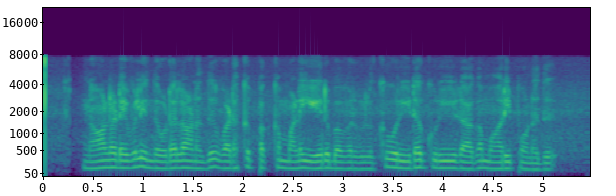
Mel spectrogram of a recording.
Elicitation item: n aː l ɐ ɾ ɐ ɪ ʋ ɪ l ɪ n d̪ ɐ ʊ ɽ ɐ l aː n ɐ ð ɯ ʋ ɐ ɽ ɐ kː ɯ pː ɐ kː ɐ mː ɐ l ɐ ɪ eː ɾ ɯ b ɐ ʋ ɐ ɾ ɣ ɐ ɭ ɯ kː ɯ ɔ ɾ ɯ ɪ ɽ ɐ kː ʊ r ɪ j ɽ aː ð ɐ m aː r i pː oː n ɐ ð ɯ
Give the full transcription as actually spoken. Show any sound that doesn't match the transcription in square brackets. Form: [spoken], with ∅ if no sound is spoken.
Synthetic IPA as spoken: n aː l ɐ [ɽ] ɐ ɪ ʋ ɪ l ɪ n d̪ ɐ ʊ ɽ ɐ l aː n ɐ ð ɯ ʋ ɐ ɽ ɐ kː ɯ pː ɐ kː ɐ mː ɐ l ɐ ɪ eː ɾ ɯ b ɐ ʋ ɐ ɾ ɣ ɐ ɭ ɯ kː ɯ ɔ ɾ ɯ ɪ ɽ ɐ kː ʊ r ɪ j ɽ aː [ɣ] ɐ m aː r i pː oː n ɐ ð ɯ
